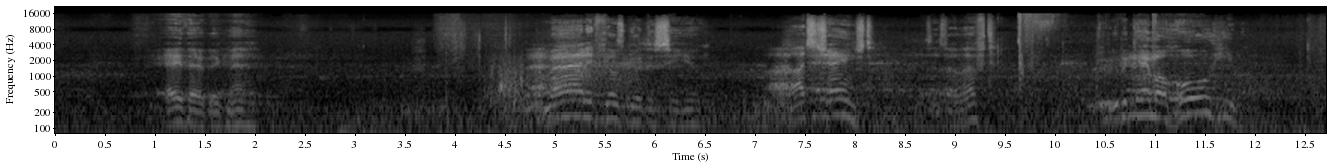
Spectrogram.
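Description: A man speaks calmly in a deep voice, close by.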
